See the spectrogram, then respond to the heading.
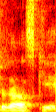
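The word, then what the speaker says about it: Tartakovsky: But I know like the Samurai, like if you don't know who I believe it is pronounced Tartovsky.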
